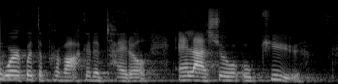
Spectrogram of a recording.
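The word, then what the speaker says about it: L.H.O.O.Q.: with the provocative title elasho pronouncing the letters together in french produces a sentence that is often translated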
